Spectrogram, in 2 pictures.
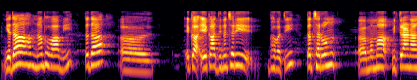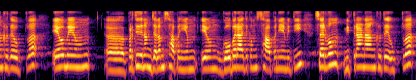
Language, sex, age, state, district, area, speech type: Sanskrit, female, 18-30, Karnataka, Bagalkot, urban, spontaneous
